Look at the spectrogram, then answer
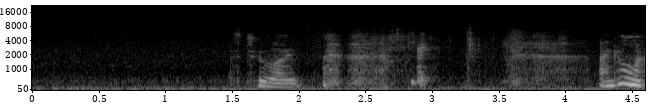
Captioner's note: laughs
